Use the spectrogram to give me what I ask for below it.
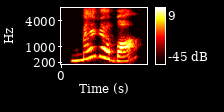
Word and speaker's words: Merhaba: telaffuz edeceğiz hemen bakalım Merhaba oradaki H sesi Sanki yokmuş gibi Merhaba nasılsın Merhaba Merhaba değil Merhaba daha yumuşak bir diğer öğretmenimiz Yarın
